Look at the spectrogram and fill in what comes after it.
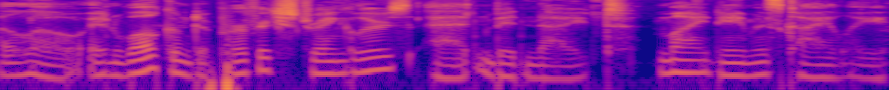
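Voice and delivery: put-on very low, deep, sultry come-hither sexy voice. Host welcoming listeners to the show with morning voices, put-on sexy voice. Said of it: "sexy voices".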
